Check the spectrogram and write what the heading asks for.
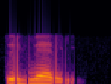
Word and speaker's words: Signetti: We had, they hired their new coach, the Elon coach, Kurt, I think it's Signotti, can't say it correctly. Did I say it? It was Signetti, Kurt Signetti.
